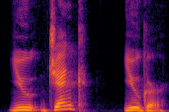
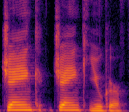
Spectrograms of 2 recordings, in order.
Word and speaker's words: Cenk Uygur: whatever his name is, My team think, tells me it's Cenk Uygur. You pronounce it Cenk Uygur.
